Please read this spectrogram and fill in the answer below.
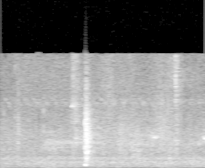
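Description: Steady hiss of background noise picked up by a close microphone, with one short, sharp click a little under a second in.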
